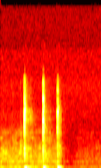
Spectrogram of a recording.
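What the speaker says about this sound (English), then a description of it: "I am trying to type from keyboard of my machine" Three quick, evenly spaced keystrokes on a computer keyboard, close and faint, followed by quiet room tone, with no speech.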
